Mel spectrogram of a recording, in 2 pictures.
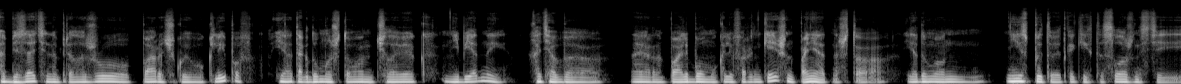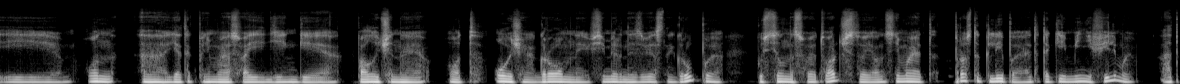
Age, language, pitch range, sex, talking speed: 20-39, Russian, 115-130 Hz, male, 140 wpm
